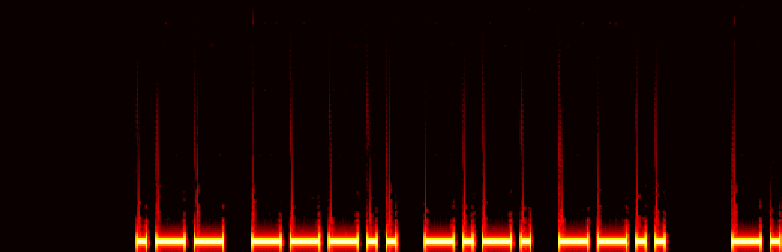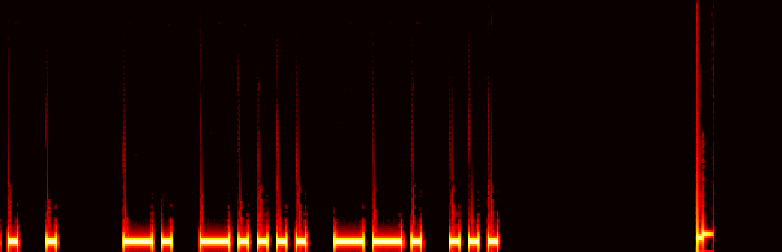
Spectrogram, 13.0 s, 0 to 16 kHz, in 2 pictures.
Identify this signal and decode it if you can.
Morse code, heard as a keyed tone, about 15 wpm, 700 Hz. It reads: W8CZ DE N6GS
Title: USA Callsign DE Callsign - 4 Characters - 15wpm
